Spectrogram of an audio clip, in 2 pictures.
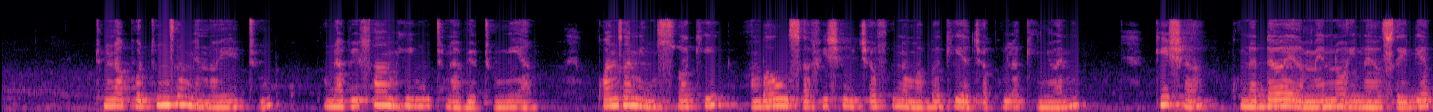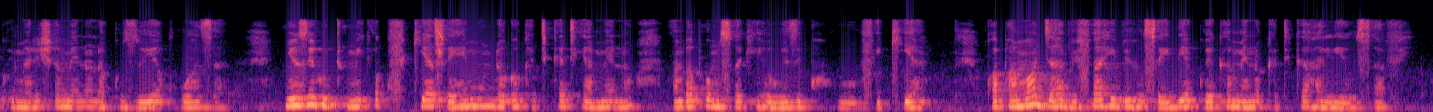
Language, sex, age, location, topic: Swahili, female, 36-49, Nairobi, health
